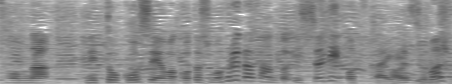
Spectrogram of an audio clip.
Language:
Japanese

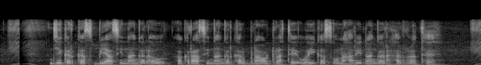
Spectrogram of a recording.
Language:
Chhattisgarhi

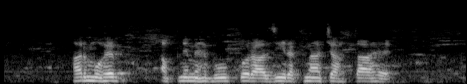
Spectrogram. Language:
Urdu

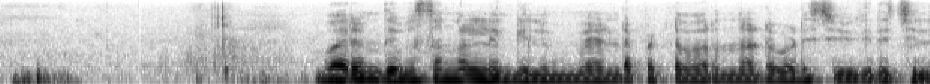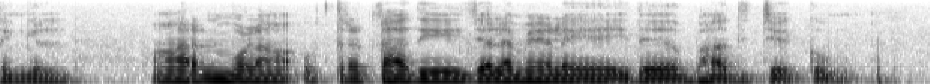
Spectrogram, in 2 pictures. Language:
Malayalam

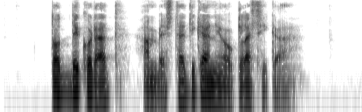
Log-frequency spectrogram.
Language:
Catalan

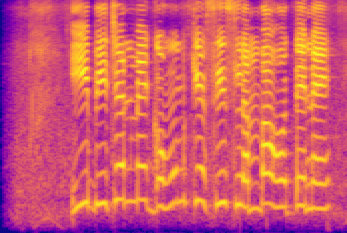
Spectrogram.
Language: Magahi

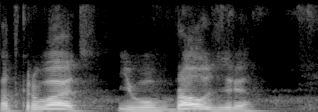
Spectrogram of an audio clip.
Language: Russian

